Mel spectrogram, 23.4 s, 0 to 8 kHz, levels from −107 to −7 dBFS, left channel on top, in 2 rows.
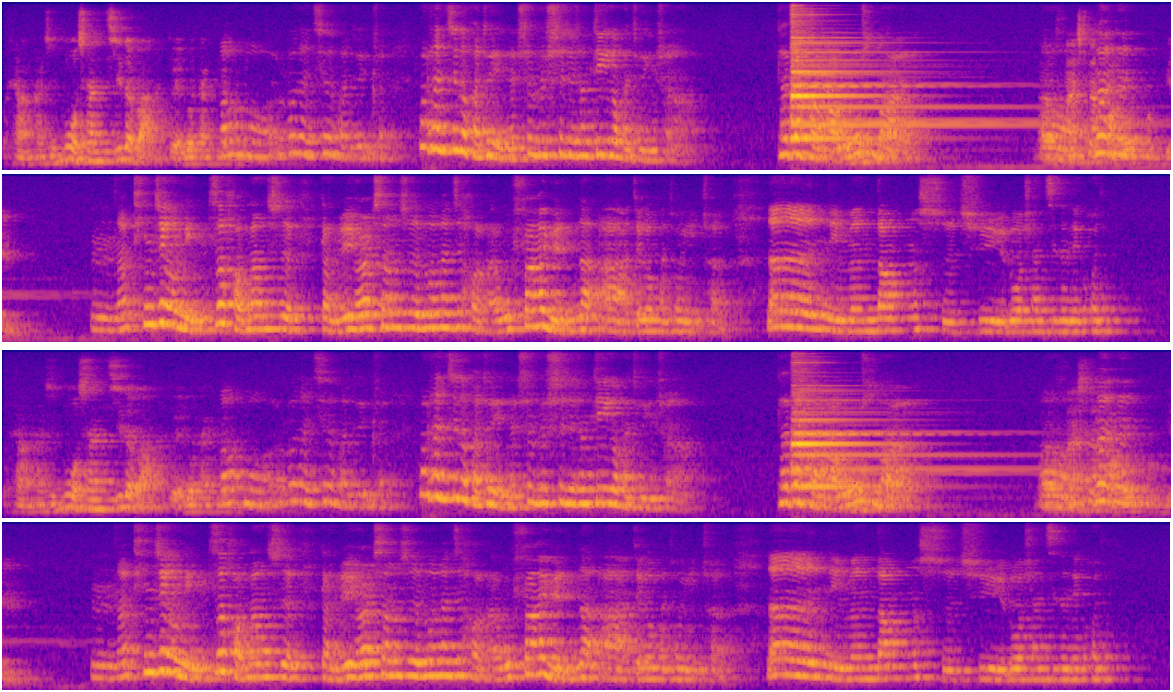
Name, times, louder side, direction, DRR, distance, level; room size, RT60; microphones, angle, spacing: voice 1, 0.0-2.5 8.1-9.2 10.3-11.9, left 2 dB, 45° left, 5 dB, 1.0 m, -33 dB
voice 2, 2.2-3.8 4.2-6.9 7.8-9.1 10.4-11.4 12.6-14.6 14.9-18.9 19.3-22.7, equal, 15° left, 0 dB, 1.1 m, -28 dB
Gong, 7.9-11.1, left 1 dB, 75° left, 0.9 m, -24 dB
9.2 x 5.5 x 4.0 m, 0.81 s
head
